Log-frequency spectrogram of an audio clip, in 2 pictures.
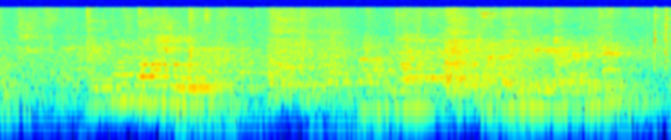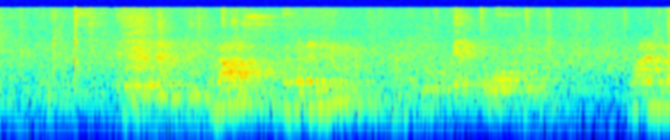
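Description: A woman speaks calmly into a microphone, heard through a loudspeaker in an echoing room.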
